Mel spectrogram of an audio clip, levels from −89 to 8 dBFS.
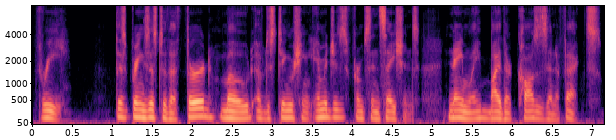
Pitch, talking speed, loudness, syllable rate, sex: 125 Hz, 160 wpm, -18 LUFS, 5.2 syllables/s, male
